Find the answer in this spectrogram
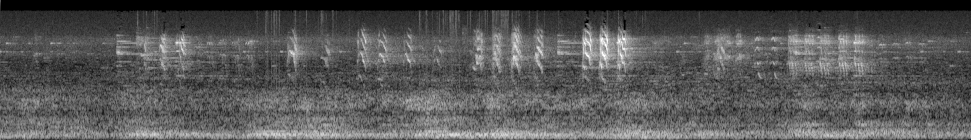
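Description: Small songbirds chirping in short quick runs of high notes, a group every second or two, over a steady low rumble.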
